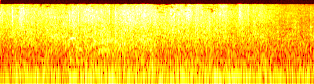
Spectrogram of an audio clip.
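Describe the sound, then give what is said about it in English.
Fiery bursting of an incendiary bolts spell in a video game, a dense, continuous crackling roar layered over low booms, loud and steady throughout with no talk. “Incendiary bolts.”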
